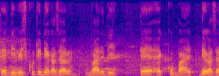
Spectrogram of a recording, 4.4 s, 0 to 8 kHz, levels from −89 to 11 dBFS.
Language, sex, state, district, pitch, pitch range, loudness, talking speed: Chakma, male, Tripura, West Tripura, 190 Hz, 175-200 Hz, -15 LUFS, 150 wpm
